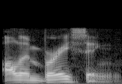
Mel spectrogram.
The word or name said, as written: all-embracing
